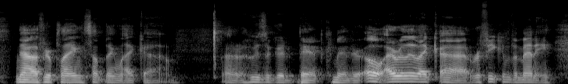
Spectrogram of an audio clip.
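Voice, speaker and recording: The speech moves at a very fast pace with fairly even intonation. Noticeable background noise runs underneath. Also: man, fairly low pitch for a man. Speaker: YouTuber reviewing Magic card game cards. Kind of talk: casual video tutorial. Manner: casual, with fillers.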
